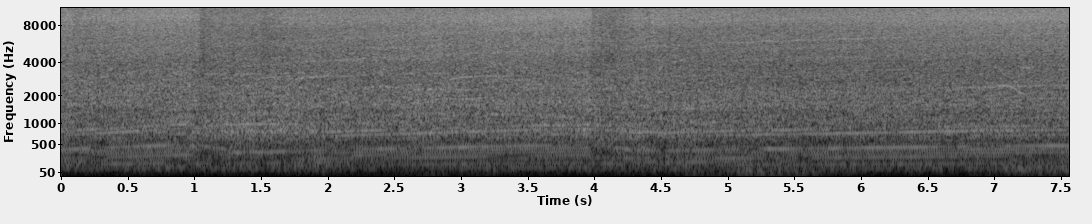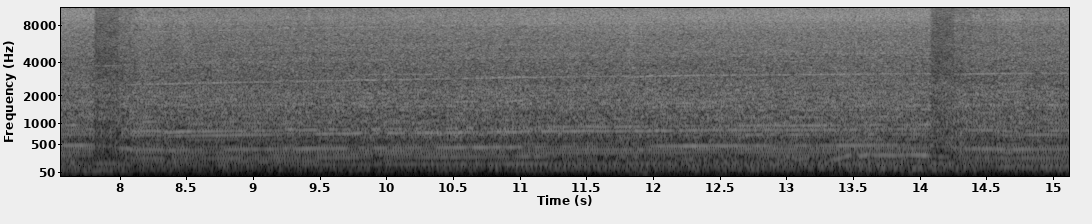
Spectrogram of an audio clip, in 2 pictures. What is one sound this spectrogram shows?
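Gear shifts cut the engine's roar briefly now and then.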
